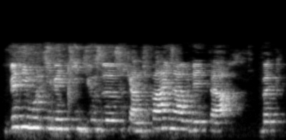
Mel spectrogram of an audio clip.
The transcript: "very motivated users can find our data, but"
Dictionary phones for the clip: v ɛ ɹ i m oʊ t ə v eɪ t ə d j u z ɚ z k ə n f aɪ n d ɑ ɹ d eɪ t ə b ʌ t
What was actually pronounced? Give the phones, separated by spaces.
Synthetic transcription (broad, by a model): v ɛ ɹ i m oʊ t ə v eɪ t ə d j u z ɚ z k ə n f aɪ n ɑ w d eɪ t ə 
